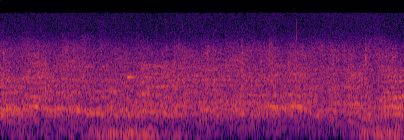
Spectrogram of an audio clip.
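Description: Football stadium crowd: a steady murmur of many distant voices, with faint calls rising out of it.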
